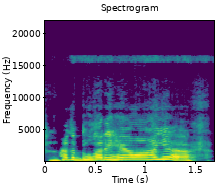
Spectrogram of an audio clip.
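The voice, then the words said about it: Terrible put-on Australian accent. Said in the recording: “we're definitely going to speak in terrible Australian accents all the way through this episode”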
